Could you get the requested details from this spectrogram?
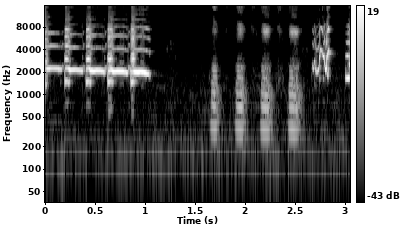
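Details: Javan myna, nodding while learning to cough, utters four repeated steady whistled notes with rough edges, goes briefly quiet, then gives four lower hoarse nasal calls and a closing chirp.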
